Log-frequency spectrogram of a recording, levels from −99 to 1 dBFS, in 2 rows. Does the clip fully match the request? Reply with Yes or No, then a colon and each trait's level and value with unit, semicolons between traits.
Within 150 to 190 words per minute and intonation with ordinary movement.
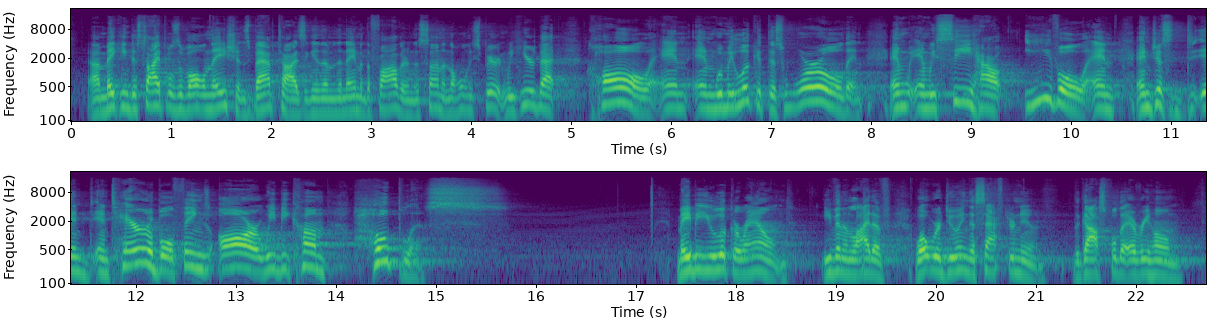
Yes: average, 180 wpm; average, 3.7 semitones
